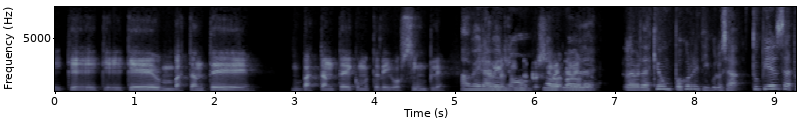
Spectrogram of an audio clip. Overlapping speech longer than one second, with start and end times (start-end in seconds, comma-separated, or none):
5.4-6.8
